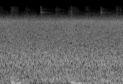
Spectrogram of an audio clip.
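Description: Ranmudu Falls in Sri Lanka, a waterfall cascading down in tiers, gives a constant, dense rushing roar of falling water, close and steady throughout.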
